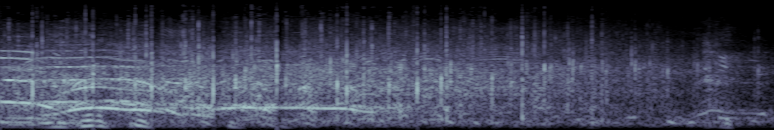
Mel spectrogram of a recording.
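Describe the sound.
A crowd applauds the speaker's wife with dense, steady clapping, and a few voices whoop and cheer over it. The applause stays loud and gradually thins toward the end.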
